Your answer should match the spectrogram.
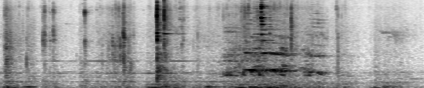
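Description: Near silence: a few faint clicks and knocks as tools are handled, and a faint drawn-out animal call from about three and a half to five seconds in.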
